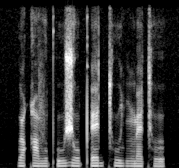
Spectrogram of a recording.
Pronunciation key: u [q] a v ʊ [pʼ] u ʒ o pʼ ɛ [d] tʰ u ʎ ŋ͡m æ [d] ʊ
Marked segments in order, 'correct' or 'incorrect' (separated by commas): correct, correct, correct, incorrect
